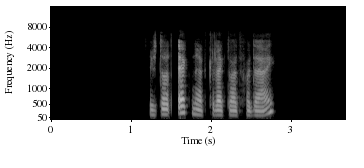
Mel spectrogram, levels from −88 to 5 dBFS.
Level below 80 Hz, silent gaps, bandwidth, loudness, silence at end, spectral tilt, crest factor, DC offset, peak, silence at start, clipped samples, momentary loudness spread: -78 dBFS; 1.52-1.57 s; 7.2 kHz; -32 LUFS; 0.9 s; -2 dB/octave; 28 dB; under 0.1%; -8 dBFS; 1.25 s; under 0.1%; 13 LU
